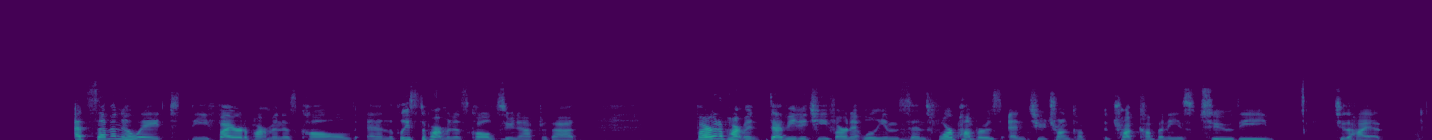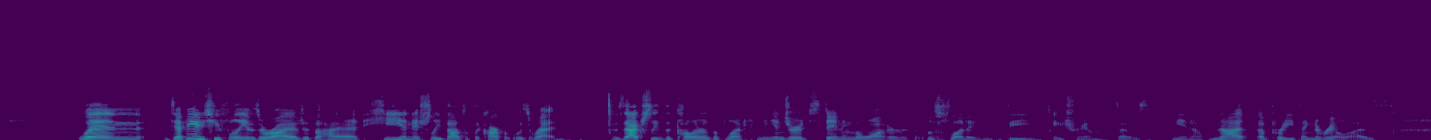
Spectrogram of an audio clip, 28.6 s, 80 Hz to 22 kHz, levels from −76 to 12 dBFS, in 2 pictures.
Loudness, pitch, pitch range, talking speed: -39 LUFS, 185 Hz, 155-235 Hz, 170 wpm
